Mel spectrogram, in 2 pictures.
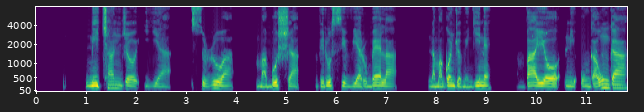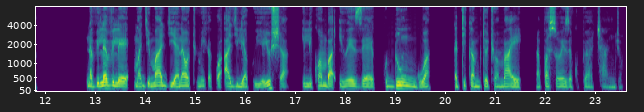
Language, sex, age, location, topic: Swahili, male, 25-35, Kisii, health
